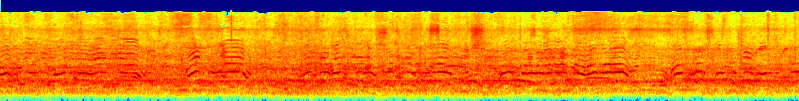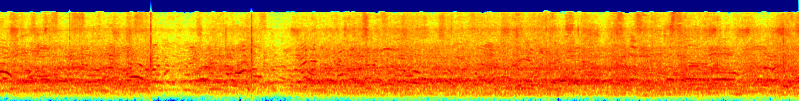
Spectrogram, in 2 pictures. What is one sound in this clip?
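A large crowd chants loudly outdoors.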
